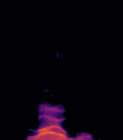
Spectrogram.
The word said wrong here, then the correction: libel: No? Pronounce it then. You know it. – The word libel.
